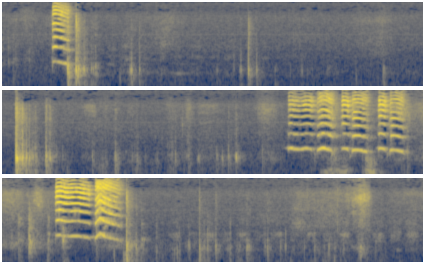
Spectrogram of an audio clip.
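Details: Zhenya the house Rottweiler whines in high, squeaky, downward-bending notes: one early burst, then two tight clusters of about five quick whines each, with thumps and faint room noise between.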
